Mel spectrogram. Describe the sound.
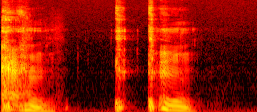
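A person clearing their throat, troubled by a throat that won't settle: a few short rasping, voiced bursts separated by brief pauses, fairly faint and with no talk around them.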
